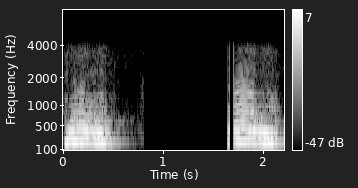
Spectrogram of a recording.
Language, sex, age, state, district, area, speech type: Odia, female, 60+, Odisha, Angul, rural, conversation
